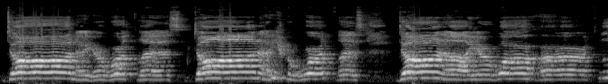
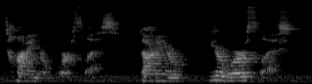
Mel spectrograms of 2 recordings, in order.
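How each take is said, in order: First: Loud, slow, theatrical sung taunt; sung, belt it like an over-the-top opera line; dramatic singing. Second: A hint of a cold, quieter inner critic; critical inner voice. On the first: Shown as a demonstration. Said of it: "and now it's like this". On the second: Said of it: "so you hear that voice".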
